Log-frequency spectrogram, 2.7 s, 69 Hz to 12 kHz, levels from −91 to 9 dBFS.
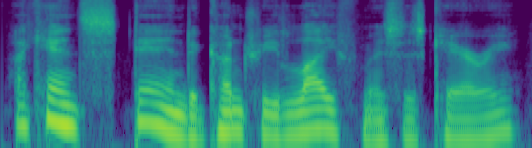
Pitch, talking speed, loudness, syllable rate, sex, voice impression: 120 Hz, 180 wpm, -18 LUFS, 4.1 syllables/s, male, masculine, middle-aged, tensed, slightly weak, soft, cool, intellectual, calm, mature, friendly, reassuring, wild, lively, kind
